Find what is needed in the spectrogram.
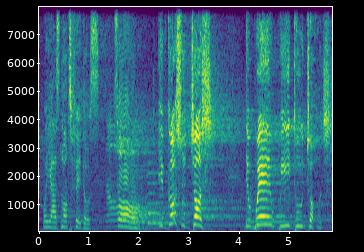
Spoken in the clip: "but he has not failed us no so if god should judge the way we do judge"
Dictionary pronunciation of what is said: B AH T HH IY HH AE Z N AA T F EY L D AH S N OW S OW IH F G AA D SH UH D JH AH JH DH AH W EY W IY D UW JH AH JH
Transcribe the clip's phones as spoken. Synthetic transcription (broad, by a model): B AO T HH IY HH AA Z N AA T F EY D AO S S OW IH F G AA D SH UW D JH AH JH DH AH W EY W IY D UW JH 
